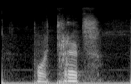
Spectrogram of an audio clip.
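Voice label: "portret", Dutch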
